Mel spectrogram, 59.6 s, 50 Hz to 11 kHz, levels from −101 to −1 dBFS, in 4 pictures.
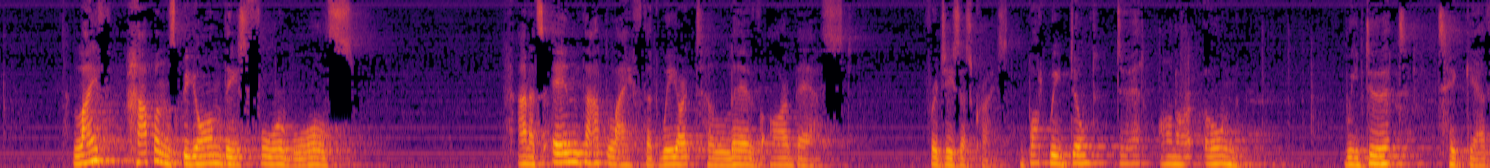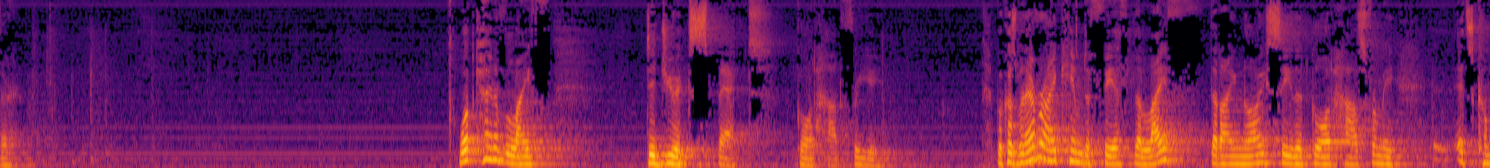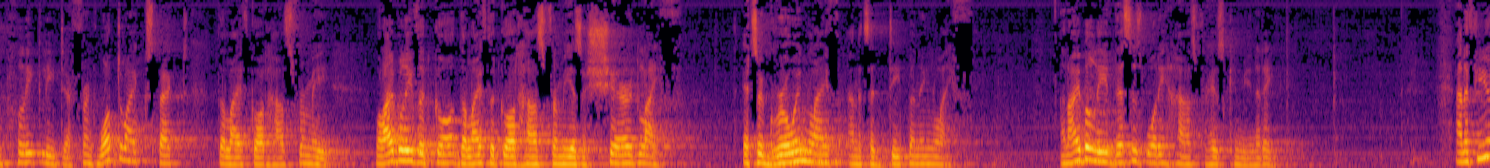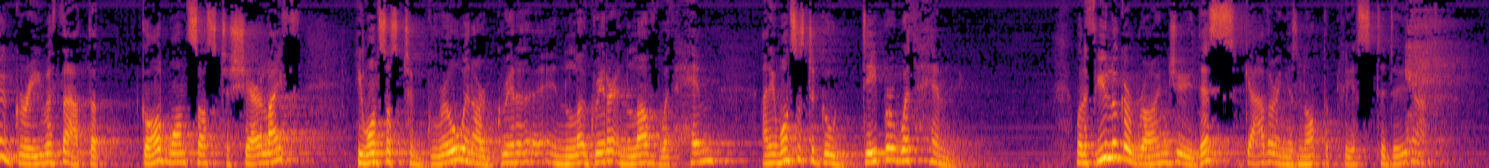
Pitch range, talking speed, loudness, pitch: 125-165 Hz, 165 wpm, -24 LUFS, 145 Hz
